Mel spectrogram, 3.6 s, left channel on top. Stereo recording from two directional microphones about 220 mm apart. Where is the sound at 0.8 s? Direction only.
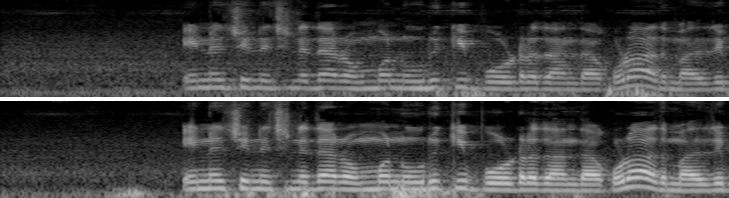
25° right (ahead or behind).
